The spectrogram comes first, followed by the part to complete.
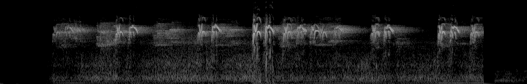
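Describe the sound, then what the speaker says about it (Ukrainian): Swallow calls and twittering chirps, a fast run of high, bright notes repeating in quick bursts, close and fairly loud, with no voices. "Ластівка."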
